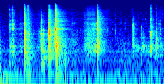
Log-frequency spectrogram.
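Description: Several sharp, separate clicks and taps of hard plastic as a pocket multimeter is set into its clear hinged plastic case and handled in it.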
